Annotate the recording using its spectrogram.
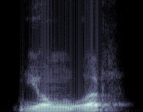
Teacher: please understand that the sound is more of a round r sound.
